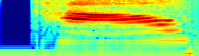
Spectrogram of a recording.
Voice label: "kao3", Hong Kong tone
